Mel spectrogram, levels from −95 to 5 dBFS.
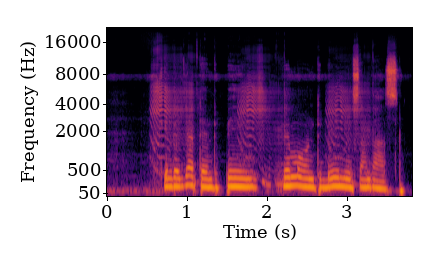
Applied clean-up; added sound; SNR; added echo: neural mask model RNNoise.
